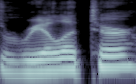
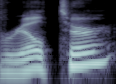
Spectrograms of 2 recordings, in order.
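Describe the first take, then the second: First: An extra vowel is added inside the word. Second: The word has no extra vowel inside it. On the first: This is the pronunciation that annoys real estate agents. The speaker calls it wrong. "with an A" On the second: This is the pronunciation that agents expect. The speaker calls it right. "instead of "realtor,""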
